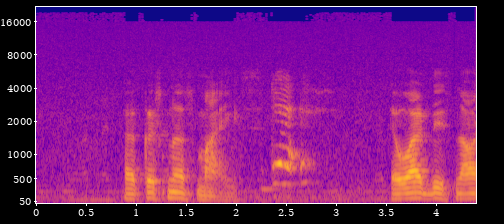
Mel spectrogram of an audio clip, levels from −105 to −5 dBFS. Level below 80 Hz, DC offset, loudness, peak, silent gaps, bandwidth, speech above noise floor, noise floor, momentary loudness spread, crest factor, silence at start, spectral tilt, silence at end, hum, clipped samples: -56 dBFS; under 0.1%; -29 LUFS; -8 dBFS; none; 19.5 kHz; 24 dB; -51 dBFS; 26 LU; 22 dB; 0 s; -6.5 dB/octave; 0 s; none; under 0.1%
